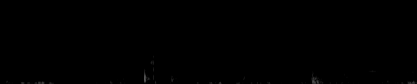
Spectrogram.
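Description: Near silence, with a few faint soft clicks, one about one and a half seconds in and another just after three seconds.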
